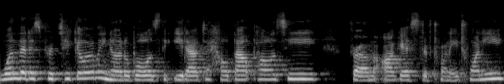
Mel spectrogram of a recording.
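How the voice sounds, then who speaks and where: On a very clean recording with a silent background, a woman with a plain, everyday voice talks at a fairly quick pace, her fairly high pitch held in fairly even intonation. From United States. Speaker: health systems researcher presenting at a symposium. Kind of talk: conference presentation.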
